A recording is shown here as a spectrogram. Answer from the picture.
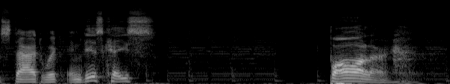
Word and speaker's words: Bálor: a father would start with in this case baller not a baller like a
